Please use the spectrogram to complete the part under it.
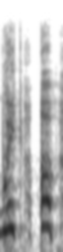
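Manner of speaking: put-on yell, words forced through gritted teeth, clenched jaw. Acting out how a man yelled at his brother; retelling a yell through gritted teeth. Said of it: "Through his gritted teeth, like Walker is yelling".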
